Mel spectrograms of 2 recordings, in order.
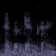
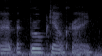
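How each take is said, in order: First: Whispered, much softer, almost to herself; hushed repeat. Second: Said in the usual way. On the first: Real, not acted. Girl recalling breaking down on the field, whispering. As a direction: let the words fade to a breath.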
